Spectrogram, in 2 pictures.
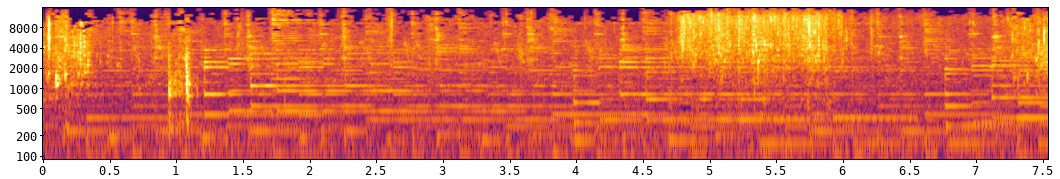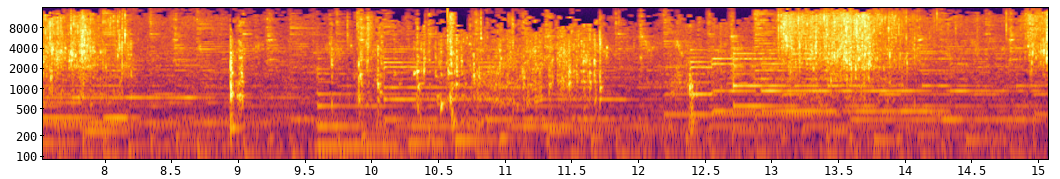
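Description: Water pours and trickles steadily onto soil in a polybag while watering a turmeric plant, with soft splashes and gurgles coming in bursts, close by and fairly quiet.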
